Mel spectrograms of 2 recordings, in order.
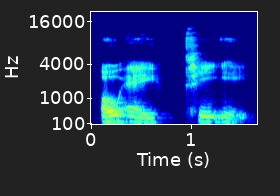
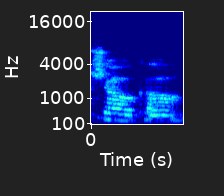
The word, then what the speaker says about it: inchoate: Inchoate, which I forever have been pronounced.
